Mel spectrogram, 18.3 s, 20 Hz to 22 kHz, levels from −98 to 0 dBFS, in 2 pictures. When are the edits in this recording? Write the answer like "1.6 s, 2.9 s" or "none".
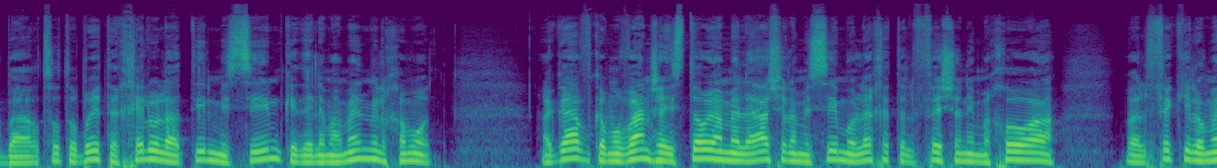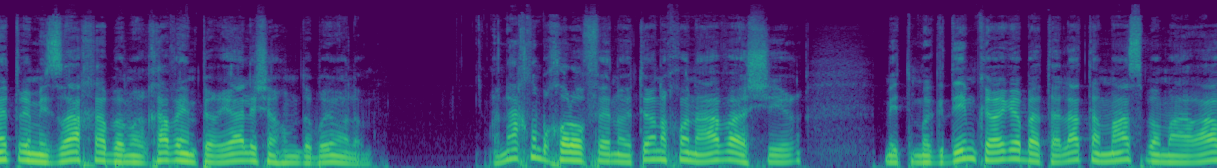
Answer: none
